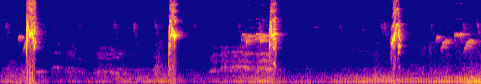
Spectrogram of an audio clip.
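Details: Javan myna calls used as a lure for wild mynas: four harsh, grating bursts spaced two to three seconds apart, with faint chattering and a rising low hum in the background.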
